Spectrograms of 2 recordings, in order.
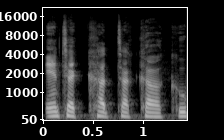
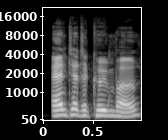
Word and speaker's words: Antetokounmpo: And Giannis, and how do you pronounce that last name? Antetokounmpo. Oh, bro! I'm the like sports guy. I know. Antetokounmpo.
